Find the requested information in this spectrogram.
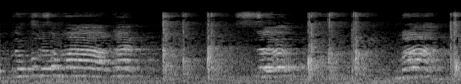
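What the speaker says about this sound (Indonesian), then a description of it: "Ya, adik-adik kita mau tepuk semangat dulu ya" Children at a Sunday school session clap in short rhythmic bursts of a group clapping game, the hand claps close and sharp, alternating with children's voices.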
